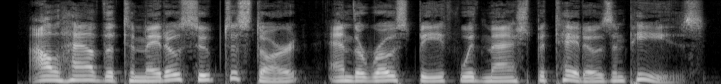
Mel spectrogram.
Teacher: notice that tomato soup roast beef mashed potatoes and peas are stressed because the food order is the important information here notice also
